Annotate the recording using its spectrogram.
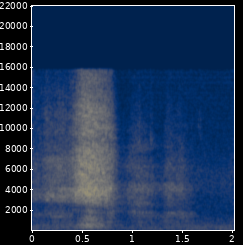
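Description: A short breath out through the nose, close to the microphone, about half a second in and lasting about half a second.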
